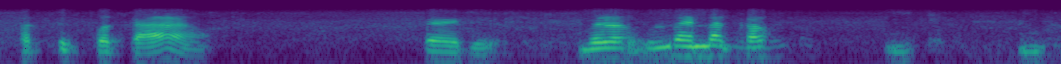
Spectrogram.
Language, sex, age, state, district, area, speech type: Tamil, male, 60+, Tamil Nadu, Vellore, rural, conversation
